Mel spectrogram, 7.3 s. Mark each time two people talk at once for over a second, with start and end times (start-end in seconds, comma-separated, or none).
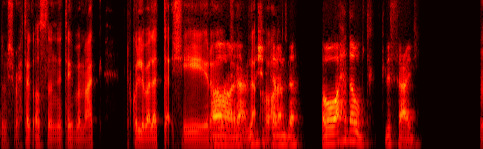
3.1-4.4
